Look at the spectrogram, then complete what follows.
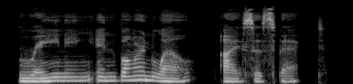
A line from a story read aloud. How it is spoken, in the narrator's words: Iris said quietly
